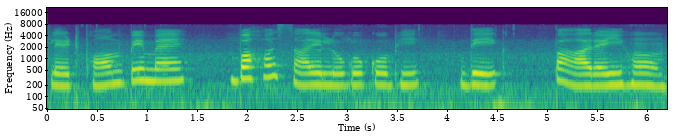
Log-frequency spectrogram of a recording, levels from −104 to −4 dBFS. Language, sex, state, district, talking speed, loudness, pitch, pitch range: Hindi, female, Bihar, Kaimur, 115 wpm, -18 LUFS, 205 Hz, 200-260 Hz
